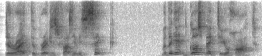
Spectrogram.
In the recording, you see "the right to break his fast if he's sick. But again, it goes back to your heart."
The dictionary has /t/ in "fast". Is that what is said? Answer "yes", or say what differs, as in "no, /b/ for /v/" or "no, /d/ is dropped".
no, /t/ is dropped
